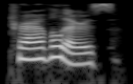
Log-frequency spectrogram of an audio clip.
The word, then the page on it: travellers: British English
